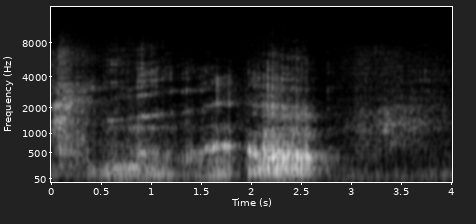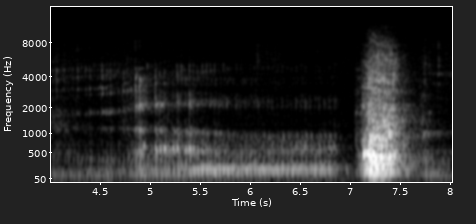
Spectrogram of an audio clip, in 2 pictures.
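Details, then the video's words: Lion roaring loudly: deep, rough, moaning bursts with a low rumbling tone between them, a strong grunt at two seconds and the loudest blast just after seven seconds. "Lion Roaring"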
